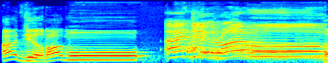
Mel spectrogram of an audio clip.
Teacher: را پر زبر ہے, موٹا ادا کریں گے. میم واو پیش مو, واو مدہ ہے, ایک الف کھینچیں گے.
